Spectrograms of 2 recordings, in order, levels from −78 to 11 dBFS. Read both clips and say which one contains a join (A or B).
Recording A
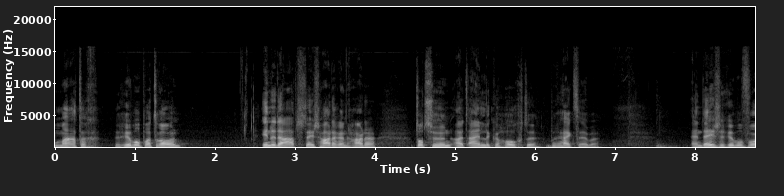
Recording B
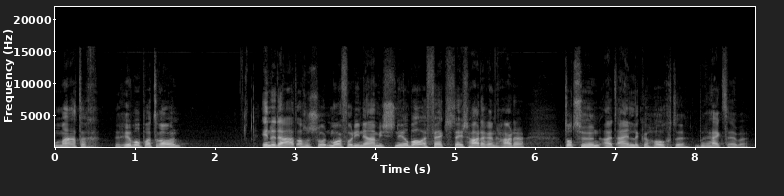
A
